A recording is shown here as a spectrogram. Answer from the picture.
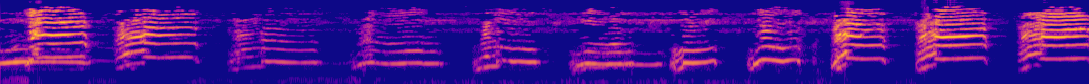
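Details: Golden Labrador puppies in a village cry out in loud, sharp, high-pitched yelps, regular pulses around twice per second with brief silences between, clean and close.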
